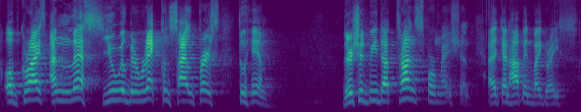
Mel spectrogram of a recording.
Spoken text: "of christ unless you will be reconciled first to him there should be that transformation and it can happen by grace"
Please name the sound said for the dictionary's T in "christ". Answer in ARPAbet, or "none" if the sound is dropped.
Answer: T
